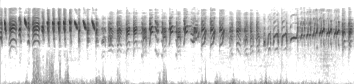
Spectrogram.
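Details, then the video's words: A hooded siskin (Carduelis magellanicus) song, intended for calling or training birds. It is a long, fast, twittering run of high chirps and trills with buzzy, warbled notes, over low thumps and rustling. "Hooded Siskin Song, Hooded Siskin Call, Bird Sound, Chirp"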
